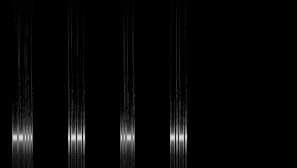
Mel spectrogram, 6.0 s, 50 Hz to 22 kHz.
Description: Morse code, heard as a keyed tone, about 40 wpm, spaced as for 11 wpm, 700 Hz. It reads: 7PFC
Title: USA Call Signs - 6 Characters - 8x Character Spacing - 40wpm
